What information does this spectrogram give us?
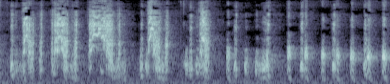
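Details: A captive male chukar (mountain partridge), tethered or caged and used as a hunting decoy, calls harsh, clucking chuk notes that quicken into a steady run of about five or six per second, with no other sounds.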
